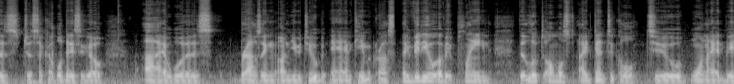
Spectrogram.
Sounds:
Speech

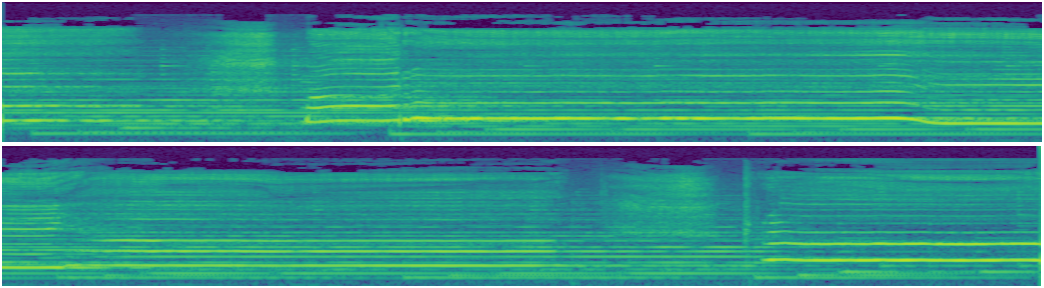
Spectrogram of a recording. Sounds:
Orchestra, Music, Singing

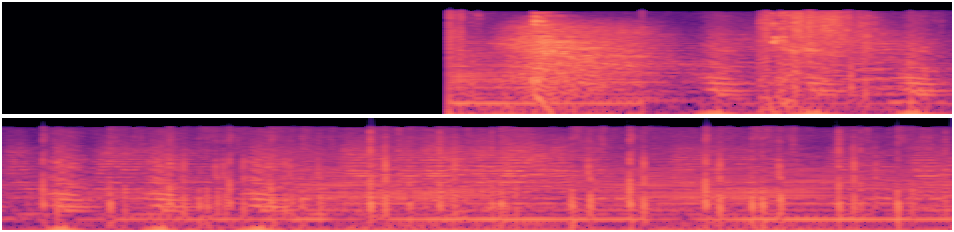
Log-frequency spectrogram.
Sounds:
Music, Zipper (clothing)

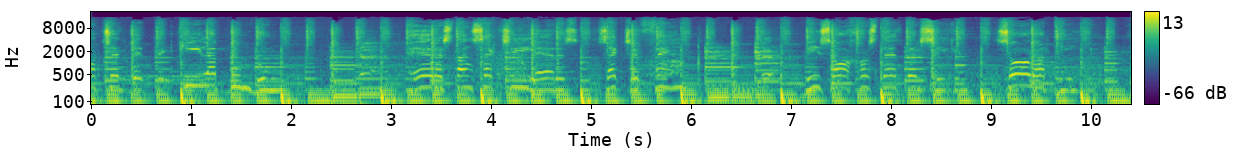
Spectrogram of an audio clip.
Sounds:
Funk, Music

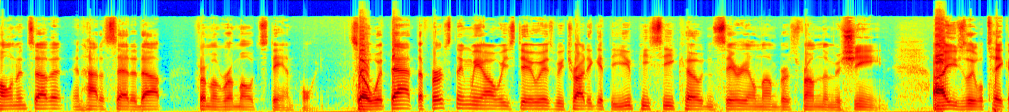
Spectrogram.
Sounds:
Speech

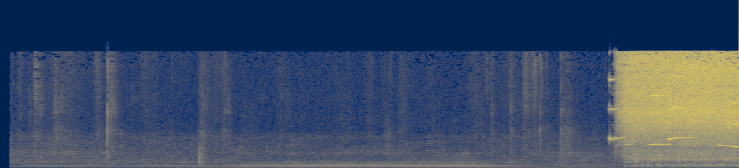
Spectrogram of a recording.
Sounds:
Fill (with liquid), Silence, inside a small room, Pump (liquid)

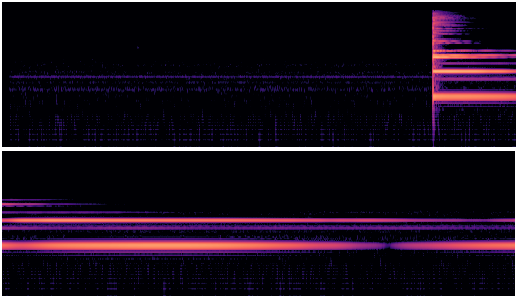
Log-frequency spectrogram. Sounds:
Tubular bells

